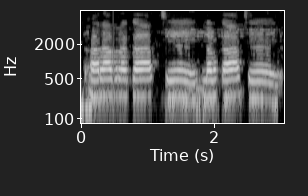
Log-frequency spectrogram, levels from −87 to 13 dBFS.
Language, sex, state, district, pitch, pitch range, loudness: Angika, female, Bihar, Bhagalpur, 235 Hz, 225-240 Hz, -12 LUFS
